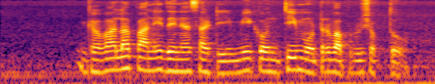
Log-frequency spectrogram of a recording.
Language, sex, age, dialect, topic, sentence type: Marathi, male, 18-24, Standard Marathi, agriculture, question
